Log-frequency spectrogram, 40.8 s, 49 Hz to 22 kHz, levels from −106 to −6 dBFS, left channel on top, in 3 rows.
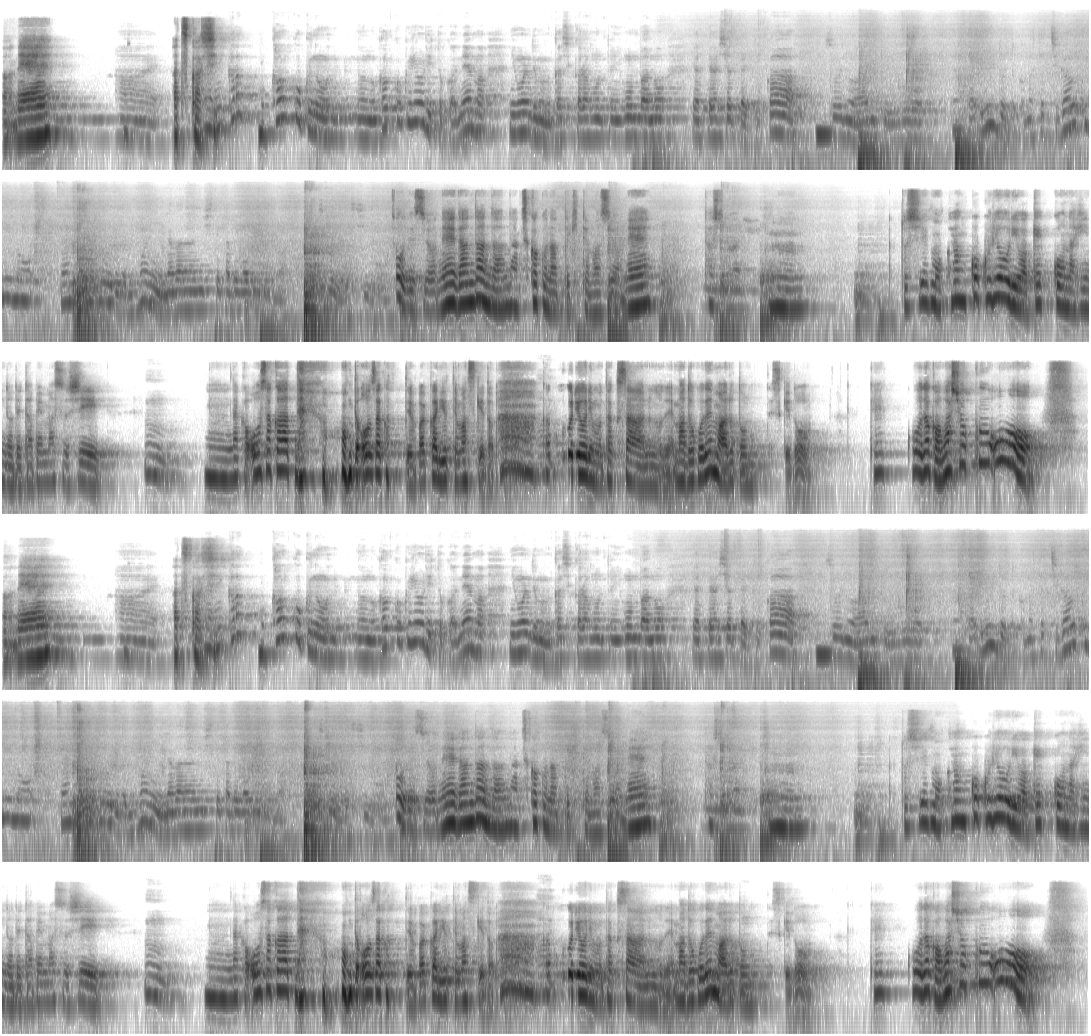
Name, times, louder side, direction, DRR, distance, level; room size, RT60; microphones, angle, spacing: voice 1, 0.0-0.6 2.2-2.7 3.2-3.3 10.2-10.4 18.5-21.7 22.4-22.8 23.1-23.7 24.9-28.4 29.7-33.9 34.2-36.6 36.9-37.3 38.1-38.2 38.5-40.5, left 2 dB, 80° left, 12 dB, 1.4 m, -32 dB
voice 2, 0.6-1.9 2.5-9.9 10.3-11.5 11.9-14.0 14.3-17.1 17.5-18.5 22.3-22.9 25.3-25.4 28.9-29.3 33.8-34.1 36.4-36.6, equal, 10° right, 4 dB, 3.1 m, -48 dB
sound 1, 7.9-25.3, right 1 dB, 30° right, 7.7 m, -48 dB
25.5 x 20.0 x 9.7 m, 0.92 s
head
